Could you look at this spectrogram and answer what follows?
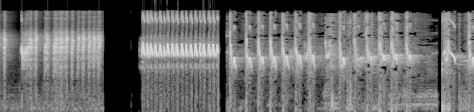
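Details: Songbird master material for teaching contest birds rough rolling phrases: buzzy high trills, a pause, a sharp pulsed trill, then a run of quick downslurred chips.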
